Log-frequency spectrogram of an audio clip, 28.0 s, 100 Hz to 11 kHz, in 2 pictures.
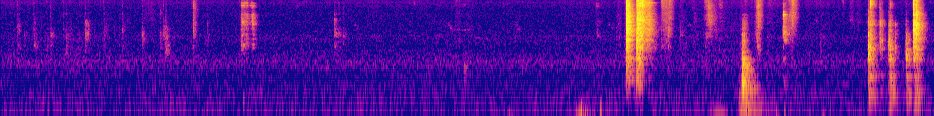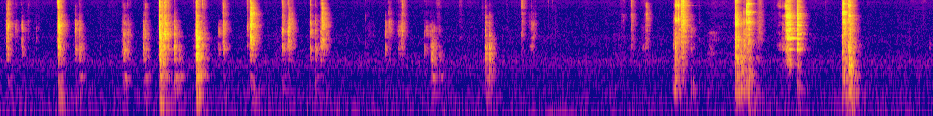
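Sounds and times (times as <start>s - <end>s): metal tools clicking and clinking: 3.6s - 3.9s, 23.4s - 26.9s.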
